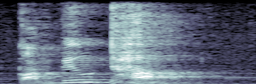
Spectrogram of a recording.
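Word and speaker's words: computer: টি ই আ এই অ্যালফাবেটটা ওয়ার্ডের শেষে আছে তাই আর উচ্চারণ হবে না এখানে এটা উচ্চারণ হবে কম্পিউটার কম্পিউটার বা আর যদি ওয়ার্ডের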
